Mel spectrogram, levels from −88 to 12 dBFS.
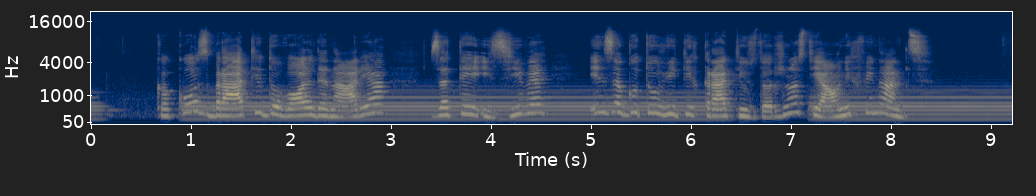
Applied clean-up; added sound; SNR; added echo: none; Wind instrument, woodwind instrument; 12 dB; none.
